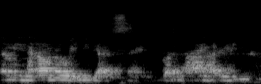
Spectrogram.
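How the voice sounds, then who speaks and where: Man, low-pitched, halting informal meeting presenter, heard from a distance in a roomy space. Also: sing-song. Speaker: commission member presenting at a public meeting. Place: indoor public meeting room. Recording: roomy, distant, dull, noisy meeting-room pickup.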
